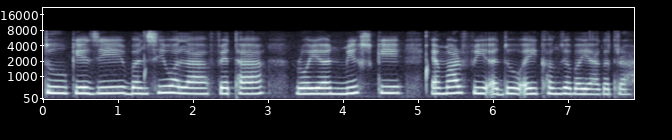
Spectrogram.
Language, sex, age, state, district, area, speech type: Manipuri, female, 30-45, Manipur, Kangpokpi, urban, read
